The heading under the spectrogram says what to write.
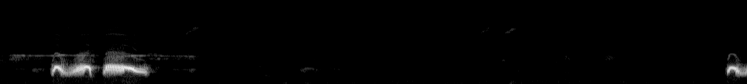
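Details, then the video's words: Spotted dove, thổ voice style, calls two short looping coos, then silence for several seconds before another phrase begins at the very end. "cu gáy thúc gù và gáy gọi cực đỉnh"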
